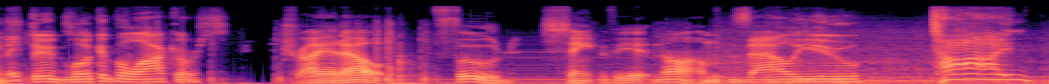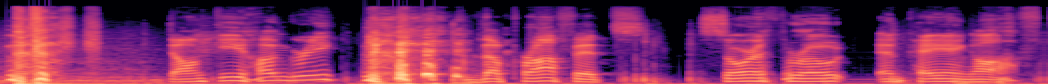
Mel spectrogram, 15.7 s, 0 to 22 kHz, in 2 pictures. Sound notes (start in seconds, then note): 7.9 laughter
